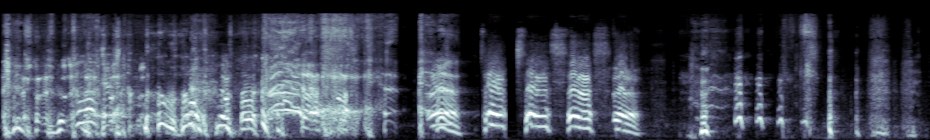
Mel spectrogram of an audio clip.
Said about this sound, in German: und löst sich in schwarzen Staub auf, der aufgewirbelt wird in den Raum wie ein Nebel, sodass ihr alle ein wenig äh, husten müsst.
